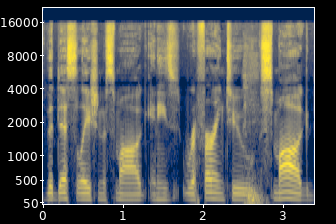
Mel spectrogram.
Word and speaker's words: Smaug: Smaug. – Smaug.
